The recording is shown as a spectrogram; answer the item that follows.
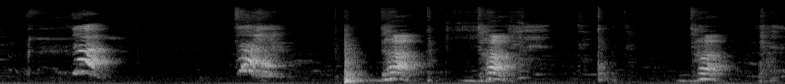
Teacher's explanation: ध हवा बाहेर येते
